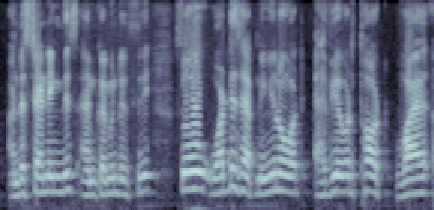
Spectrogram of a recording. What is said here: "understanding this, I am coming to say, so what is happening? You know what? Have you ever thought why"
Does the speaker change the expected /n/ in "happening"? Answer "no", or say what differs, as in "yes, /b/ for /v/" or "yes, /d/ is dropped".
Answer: no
